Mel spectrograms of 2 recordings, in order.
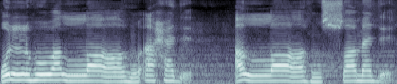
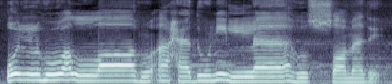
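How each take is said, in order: First: There is a stop after 'ahad'. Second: 'Ahad' runs straight on as 'ahaduni'. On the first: "ഓരോ ആയത്തുകളിലും വഖഫ് ചെയ്തുകൊണ്ട് ഓതുന്ന രൂപമാണ്" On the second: "ആയത്തുകൾ ചേർത്തുകൊണ്ടാണ് ഓതാറുള്ളത്"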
